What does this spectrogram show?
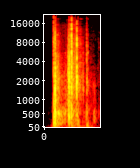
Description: reload magin; gmod

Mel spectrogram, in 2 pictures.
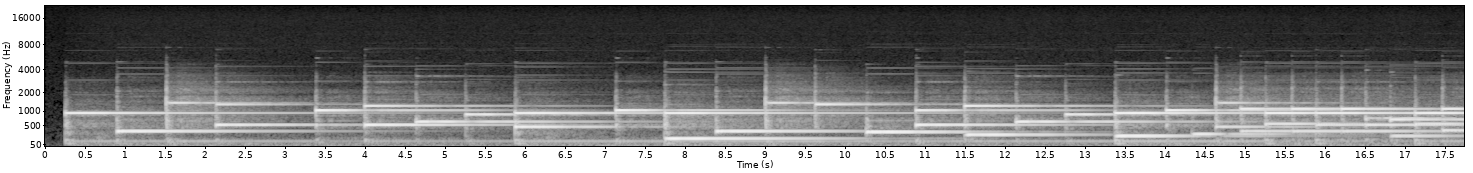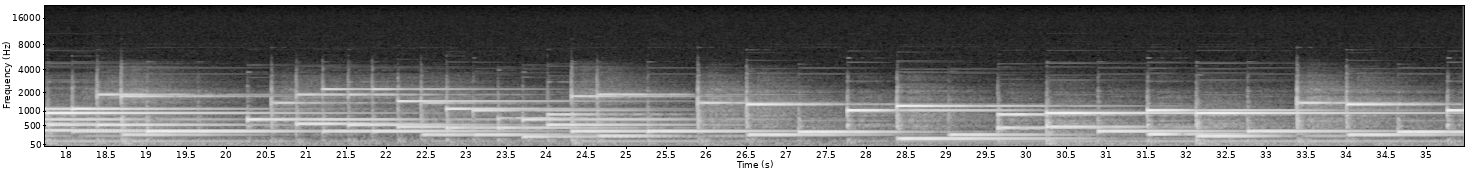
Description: A Different Kind of Work (Celesta); Finding Paradise Soundtrack

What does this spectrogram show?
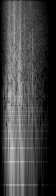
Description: melee attack fist; viper

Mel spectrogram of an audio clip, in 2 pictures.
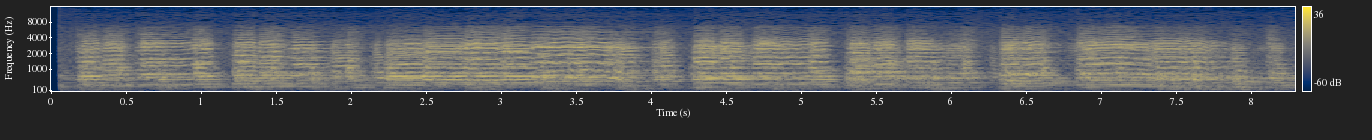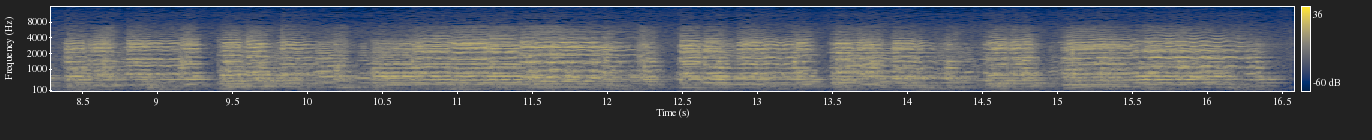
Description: ringtones; gmod; perp2.5

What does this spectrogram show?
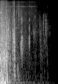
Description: bullet flesh head; gmod; viper

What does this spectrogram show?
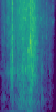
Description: settle, weapons; gmod; viper

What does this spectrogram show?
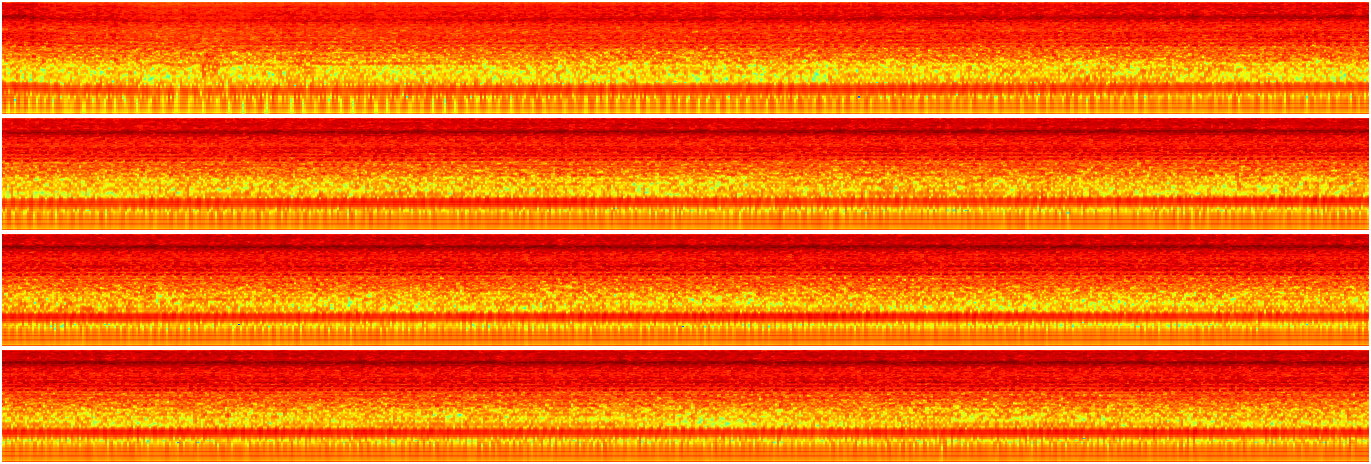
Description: fourth cruise, vehicles; gmod; tdmcars; gtav; bus

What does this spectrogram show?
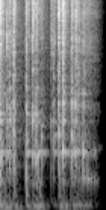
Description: phys mag drop ak metal concrete, magazine drops

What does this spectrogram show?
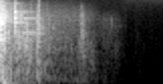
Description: frag physics bounce mud hard; gmod; viper

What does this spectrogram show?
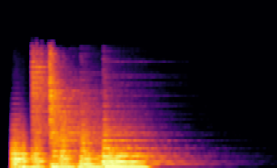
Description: start grid fanfare; mario kart double dash!!

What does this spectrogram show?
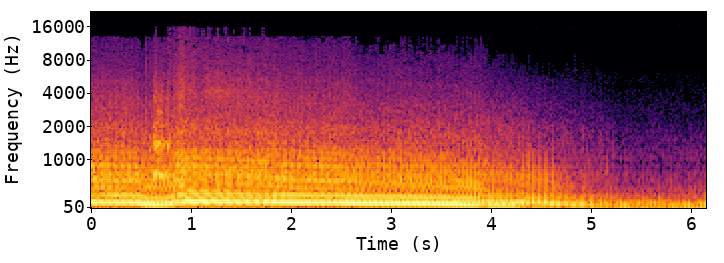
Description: slowdown slow, subaru impreza; vehicles

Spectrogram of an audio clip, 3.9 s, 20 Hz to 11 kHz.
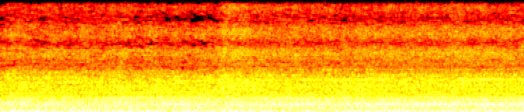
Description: apc throttle 2nd; vehicles

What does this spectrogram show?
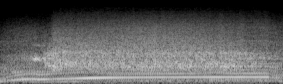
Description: first, vehicles; rr phantom drophead coupe

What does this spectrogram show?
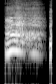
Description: hurt, npc male; gmod

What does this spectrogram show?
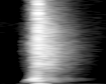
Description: slap hit; gmod

